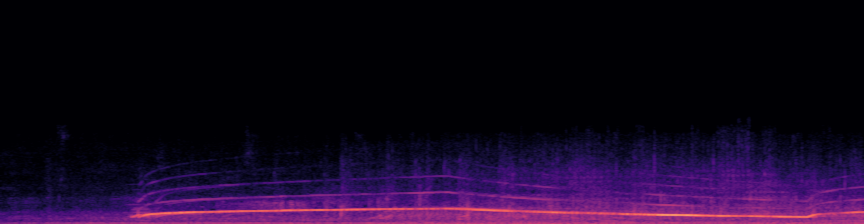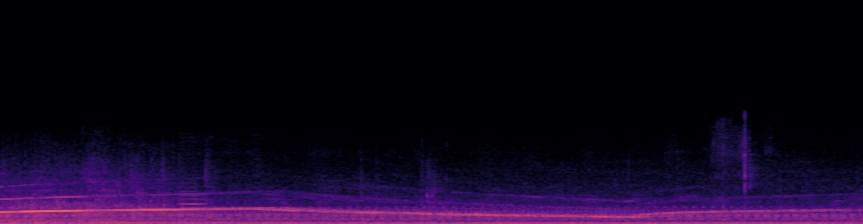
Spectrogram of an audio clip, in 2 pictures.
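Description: A siren wails, rising and falling in long sweeps.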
